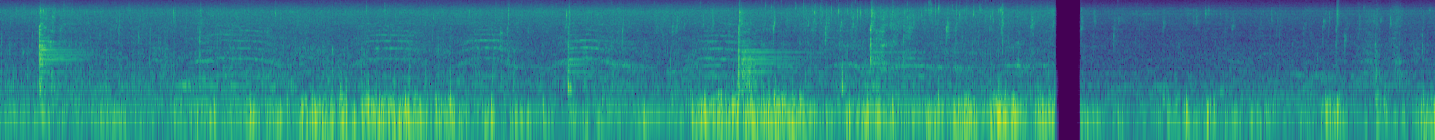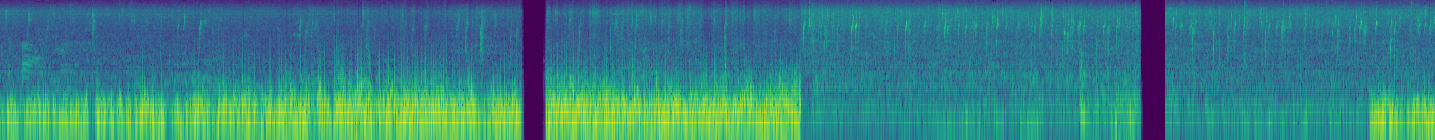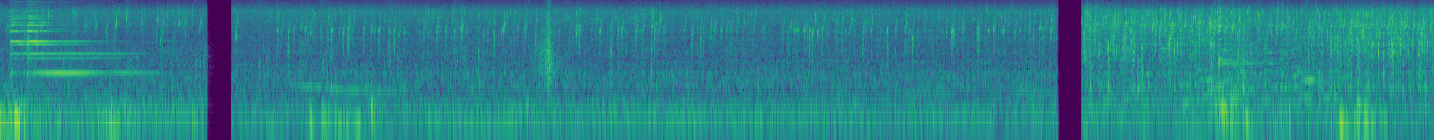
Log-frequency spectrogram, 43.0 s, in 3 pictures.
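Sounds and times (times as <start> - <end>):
oil crackling and sizzling: 0.0 - 43.0
low rumble: 6.5 - 10.5
brief clear tone: 28.8 - 30.4.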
